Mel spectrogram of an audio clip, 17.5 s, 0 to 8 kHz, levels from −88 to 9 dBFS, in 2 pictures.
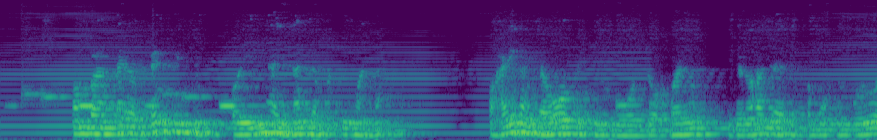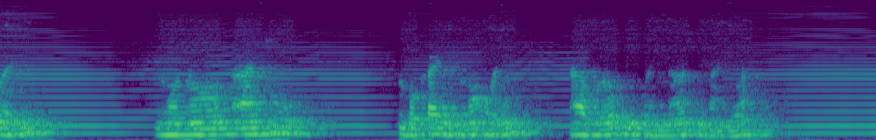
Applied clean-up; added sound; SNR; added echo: none; Bowed string instrument; 20 dB; reverberation time 0.7 s.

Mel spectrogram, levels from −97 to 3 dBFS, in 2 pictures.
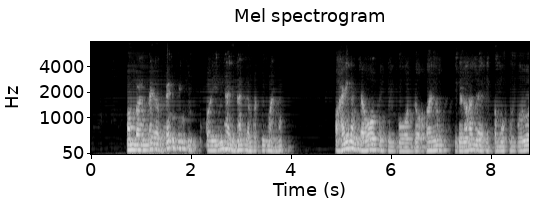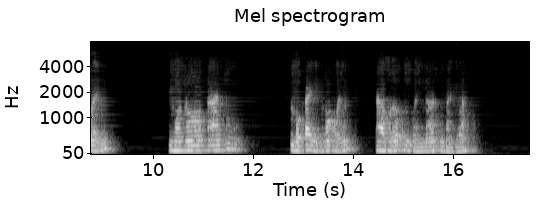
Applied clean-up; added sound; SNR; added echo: neural mask model DeepFilterNet 3.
